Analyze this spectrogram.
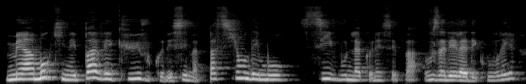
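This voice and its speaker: A woman hosting a live coaching stream, speaking in a reflective, spiritual way with many fillers and soft laughs. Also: a little high, fairly quick. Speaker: host of a live coaching session. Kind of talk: casual live stream talk, greeting viewers.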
